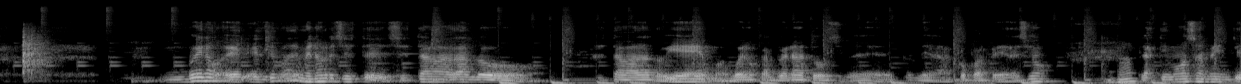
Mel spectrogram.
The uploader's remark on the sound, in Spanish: nos concedió una entrevista vía Zoom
